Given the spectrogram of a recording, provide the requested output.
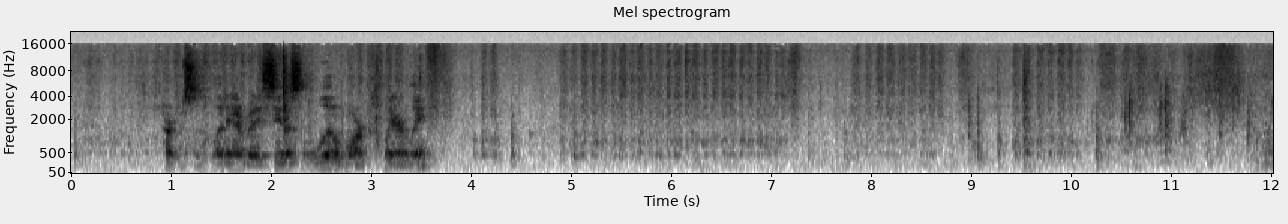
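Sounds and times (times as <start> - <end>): marker pen rubbing on paper: 0.0 - 2.3, 3.6 - 10.9.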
